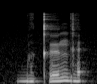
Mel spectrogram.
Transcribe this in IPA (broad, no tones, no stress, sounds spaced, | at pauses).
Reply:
b ə̤ kʼ ø ŋ ɡ ɛ̤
